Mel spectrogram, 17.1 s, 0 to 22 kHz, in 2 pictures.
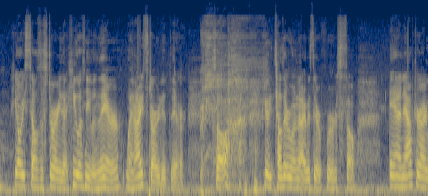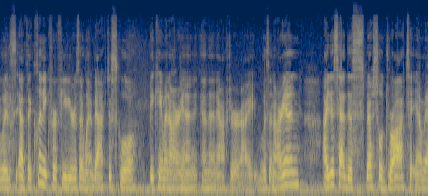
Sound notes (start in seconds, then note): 4.1 laughter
